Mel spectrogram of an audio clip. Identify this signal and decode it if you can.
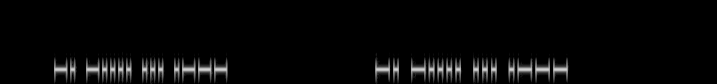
Morse code, heard as a keyed tone, about 27 wpm, 700 Hz. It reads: N6SJ N6SJ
